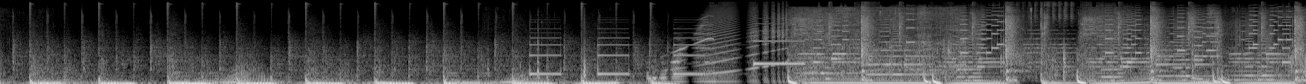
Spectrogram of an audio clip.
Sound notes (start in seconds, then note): 5.3 beeping; 9.3 electronic music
